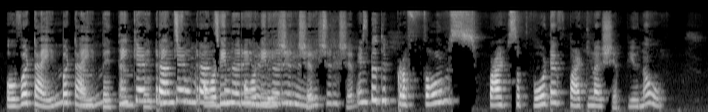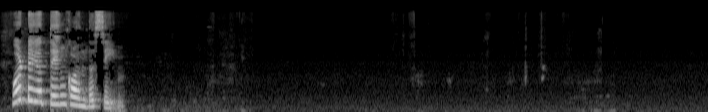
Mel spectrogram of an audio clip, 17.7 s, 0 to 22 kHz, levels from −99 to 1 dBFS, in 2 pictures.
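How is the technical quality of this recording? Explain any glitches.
The recording has one glitch, a doubled audio track, from 0.79 s to 4.59 s. During that stretch the speech is heard twice. A second copy trails the original by about half a second, a few decibels quieter. It carries no reverb or room colour, and it begins and ends abruptly. The likely cause is the same signal reaching the mix a second time through a slower path, or two out-of-step copies left in an edit.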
